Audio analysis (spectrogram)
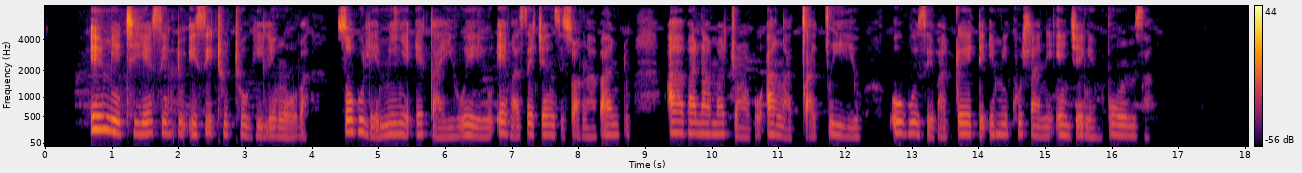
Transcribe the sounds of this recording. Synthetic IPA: imitʰijesintʼuʔisitʰutʰuɣilɛŋɔ̰βa | soɣulḛmiɲɛʔɛɡ̥ʱajiwɛjɔʔɛŋa̰sɛt͡ʃʼend͡zʱiswa̰ŋaβa̰ntʼuaβalamad̥ʒ̥ʱwaβɔ̰ʔaŋaǀa̰ǀijɔ | uɣuzɛ̰βa̰ǃɛd̥ʱɛʔimikʰuɬanɛ̰ʔɛnd͡ʒʱɛŋempʼuːnd͡zʱa

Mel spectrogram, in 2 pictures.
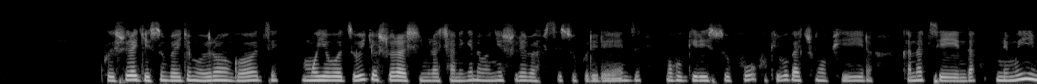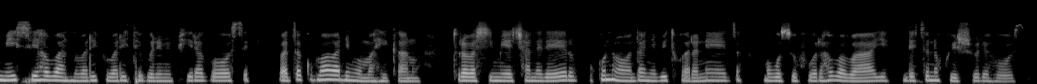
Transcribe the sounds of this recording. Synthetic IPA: kwiːʃuːɾe̞ɟiːsuːmbeiɟo̞muβiɾo̞ːŋɡo̞zi | umujo̞βo̞ziwiːɾɟo̞ʃuːɾeaɾaʃiːmiɾat͡ʃaːneŋɡenaβaɲe̞ʃuːɾeβafi̥sesukuɾḭɾe̞̰ːnze̞ | mukuɡiɾisukukukiβuɡat͡ʃumupʰiːɾa | kanat͡siːnda | nimŋiːjimiːsijaɦhoβaːn̥huβaɾiko̞βaɾitʰe̞ɡuːɾeimipʰiːɾaɡo̞ːse̞ | βazakumaβaβaɾimumaɦiɡ̥anwa | tuɾaβaʃiːmije̞t͡ʃaːne̞ɾe̞ːɾo̞ukuːn̥huβaβaːndaɲaβitwa̰ːɾane̞ːza | muɡusukʰuɾaɦo̞βaβaːje̞nde̞t͡se̞nokwiːʃuːɾe̞ɦo̞ːse̥

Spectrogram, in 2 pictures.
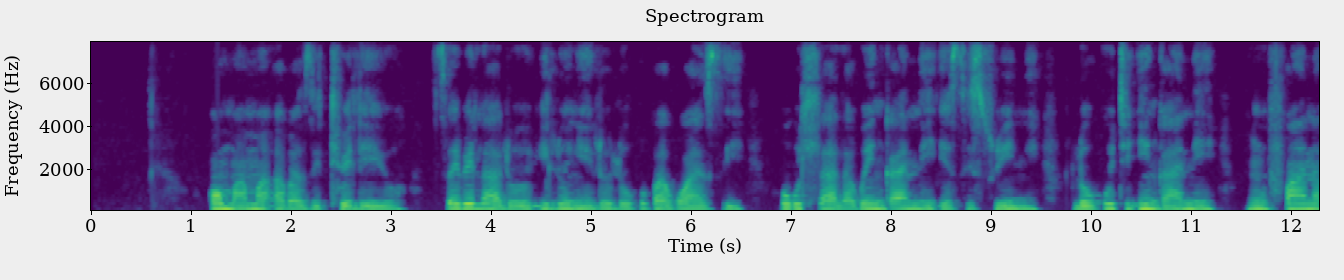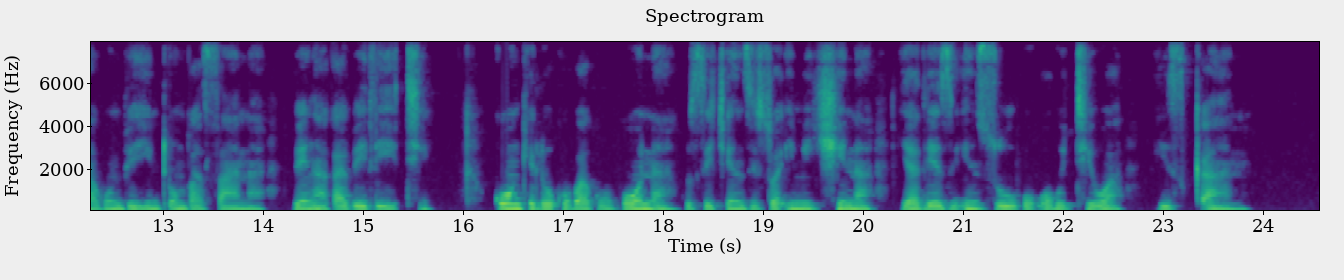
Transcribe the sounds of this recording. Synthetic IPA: ɔmamaʔaβazitʰwɛlɛjɔ | sɛβɛlalɔiluŋɛlɔ̰loɣuβaɣwazi | uɣuɬalaɣwɛŋanɛʔesiswini | loɣutʰiʔiŋanɛ | ŋum̩fanaɣumbʱɛjintʼɔmbʱazana | βɛŋaɣaβɛleːtʰi | ɣɔŋkʼɛlokʰuβaɣuβɔnaɣusɛt͡ʃʼend͡zʱiswaʔimit͡ʃʼina | jaleziʔint͡sʼuɣuʔoɣutʰiwa | jisi̥kʼaːni

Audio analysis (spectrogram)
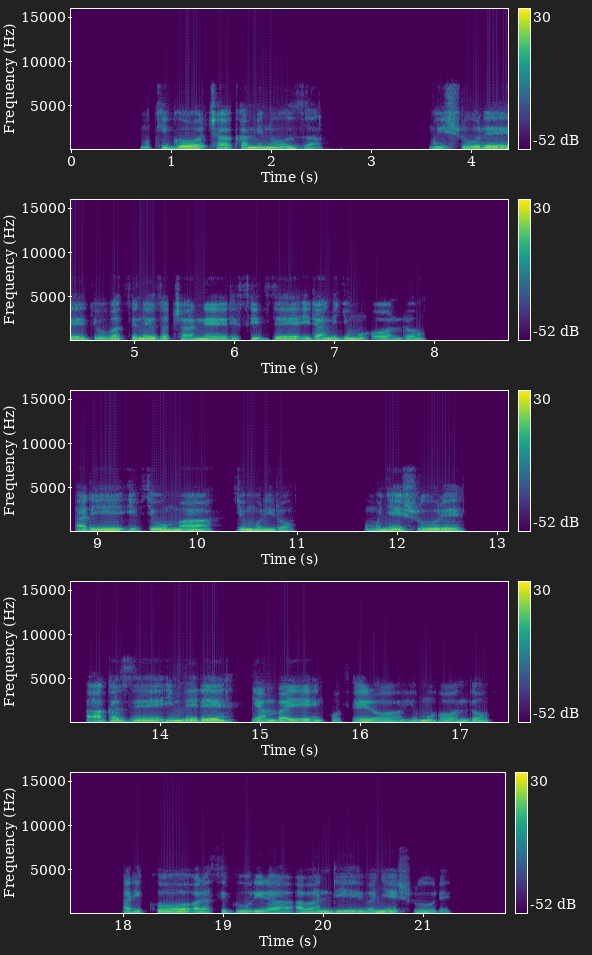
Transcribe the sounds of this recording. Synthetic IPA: mukʰiɡo̞t͡ʃaːkʰaminuːza | mŋiːʃuːɾe̞ɾɟuːβat͡se̞ne̞ːzat͡ʃaːne̞ɾisize̞iɾaːŋɡiɾɟumuho̞ːndo̞ | haɾiːvjuːmavjumuɾiɾo̞ | umuɲe̞ːʃuːɾe̞ | ahaɡaze̞imbe̞ɾe̞jaːmbaje̞iŋ̥ho̞fe̞ɾo̞jumuho̞ːndo̞ | haɾikʰo̞aɾasiɡuɾiɾaːβaːndiβaɲe̞ːʃuːɾe̞

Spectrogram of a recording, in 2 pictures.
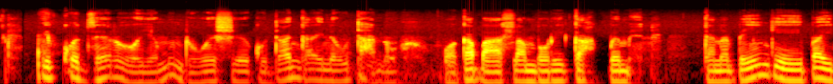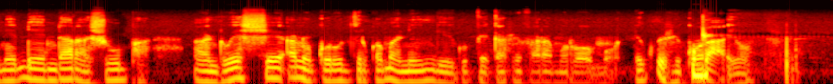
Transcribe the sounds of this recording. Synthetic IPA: iko̞d͡ze̞ro̞je̞muntʰuwe̞ʃe̞kutiaŋɡaine̞utano̞ | wakaɓaːɬambuɾikakwemene | kanape̞iŋɡeipaine̞ɗe̞ndaɾaʃupʰaːntʰuwe̞ʃe̞ano̞kuɾud͡zirwamaniŋɡikup͡fe̞kaʐivaɾamuro̞mo̞̰nekuʐikoɾa̰ːjo̞

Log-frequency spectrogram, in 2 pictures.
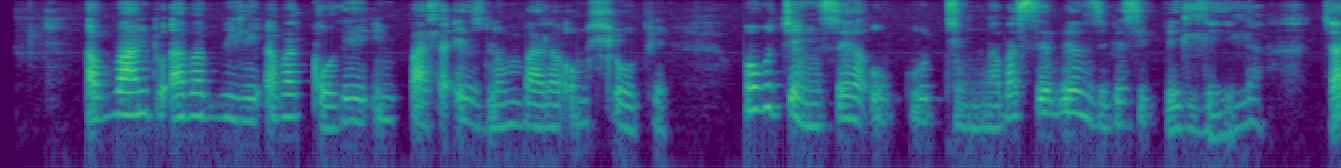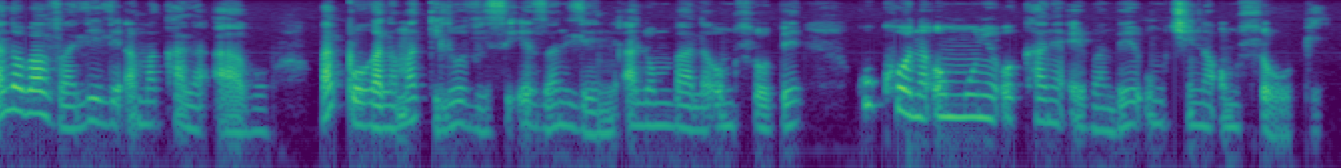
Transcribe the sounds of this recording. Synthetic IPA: a̰βantʼuʔaβaβiliʔa̰βaɡ͡ǃʱɔɣɛʔimpʼa̰ɬa̰ʔezilom̩βalaʔo̰m̩ɬɔpʰɛ | oɣut͡ʃʼeŋisɛlaʔuɣutʰiŋaβasɛβend͡zʱiβesib̥ʱɛɮɛla | nd͡ʒʱa̰lɔβavalilɛʔa̰makʰa̰la̰ʔa̰βɔβaɡ͡ǃʱɔɣalamaɡ̥ʱilovisḭʔɛzand͡ɮʱenḭʔa̰lom̩βala̰ʔom̩ɬɔ̰pʰɛ | ɣukʰɔnaʔomuɲɛʔɔkʰaɲaʔɛ̰βambʱɛɔʔum̩t͡ʃʼinaʔom̩ɬɔ̰ːpʰɛ

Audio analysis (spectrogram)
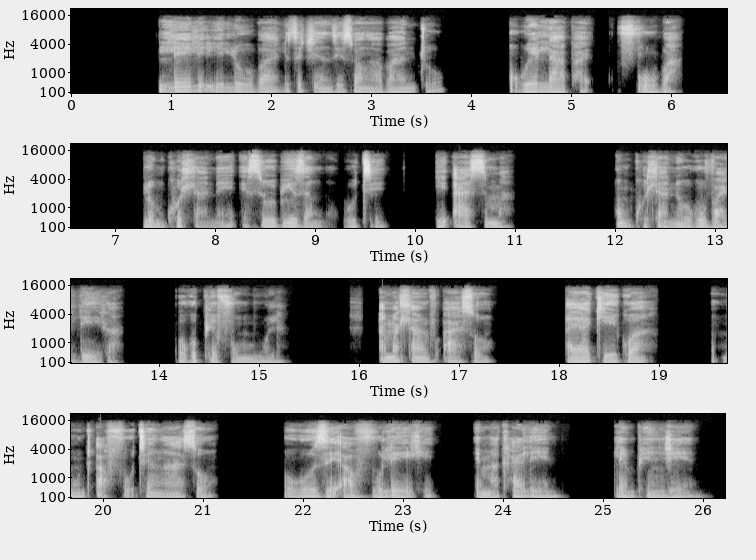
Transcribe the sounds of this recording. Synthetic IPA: leliiluβalisɛt͡ʃʼend͡zʱiswaŋaβantʼṵ | ɔ̰ɣwɛlapʰa | ufuβa | lom̩kʰuɬa̰nɛesiwuβizaŋoɣutʰi | jiʔasma | um̩kʰuɬanɛwoɣuvalɛɣa | ŋo̰ɣupʰefumuːla | amaɬaɱvuʔasɔ | ajaɡ̥ʱik̬wa | umuntʼua̰fṵtʰɛŋasɔ̰ | ṵɣuzɛ̰ʔa̰vulɛɣɛː | makʰaleni | lem̩pʰɛnd͡ʒʱeːni

